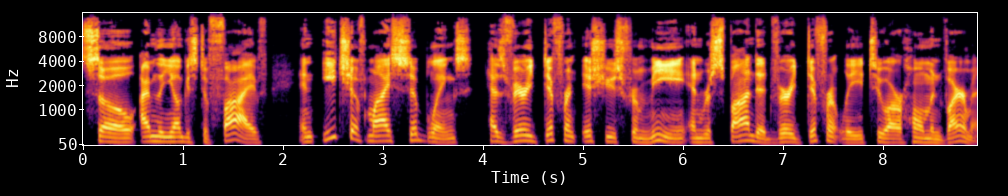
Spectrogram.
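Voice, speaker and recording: A man with a plain, everyday voice and a medium pitch speaks at a moderate pace with ordinary pitch variation, very even loudness and hardly any pauses, in a dry, close sound with no echo over a quiet background. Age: 60s. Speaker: therapist and podcast host. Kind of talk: conversational teaching.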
